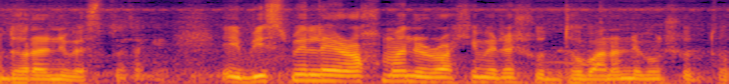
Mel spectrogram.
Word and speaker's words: বিসমিল্লাহির রহমানির রহিম: তেমনি শুদ্ধ উচ্চারণ হচ্ছে বিসমিল্লাহির রহমানির রহিমের শুদ্ধ উচ্চারণ হচ্ছে বিসমিল্লাহির রহমানির রহিম। বিসমিল্লাহির রহমানির রাহিম হবে না, এটা হচ্ছে অশুদ্ধ উচ্চারণ। রয়ে আকার হবে না, র পুর হবে।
